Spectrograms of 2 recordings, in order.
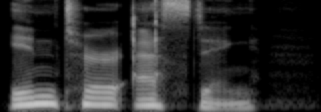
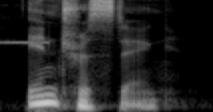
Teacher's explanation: Slow version, four syllables, interesting. Fast version, almost three, interesting.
